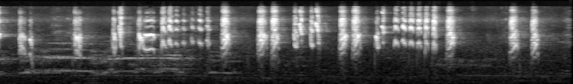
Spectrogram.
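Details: Morning song of a long-tailed shrike, sung vigorously so that silent shrikes answer. Sharp, crisp notes fall in uneven rapid clusters, with faint steady whistled tones in the background.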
